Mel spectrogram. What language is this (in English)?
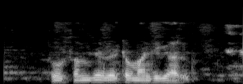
Lasi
